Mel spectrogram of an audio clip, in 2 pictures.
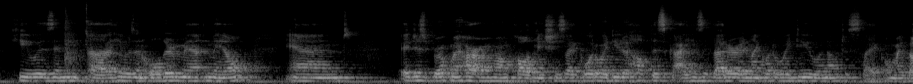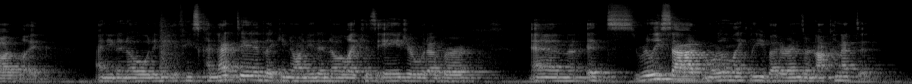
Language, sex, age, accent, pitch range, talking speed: English, female, 30-49, American, 155-170 Hz, 260 wpm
